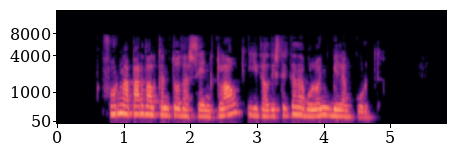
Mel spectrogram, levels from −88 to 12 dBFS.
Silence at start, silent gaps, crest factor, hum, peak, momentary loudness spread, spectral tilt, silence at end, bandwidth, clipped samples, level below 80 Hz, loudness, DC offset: 0.7 s; none; 16 dB; none; -2 dBFS; 9 LU; -6.5 dB/octave; 1.15 s; 7.6 kHz; under 0.1%; -58 dBFS; -17 LUFS; under 0.1%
